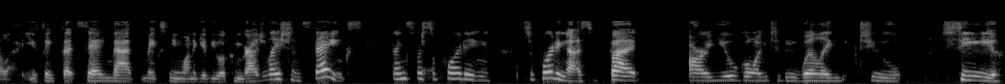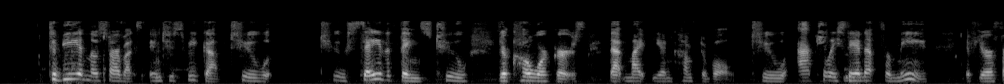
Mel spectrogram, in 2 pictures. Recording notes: The audio from my Instagram live series Jacques Talk.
